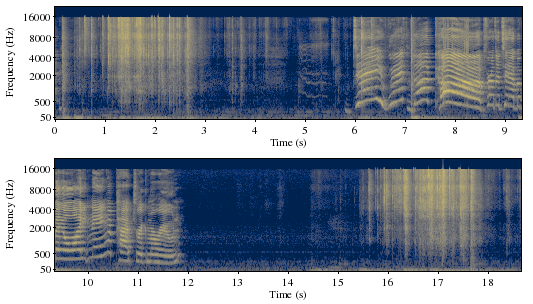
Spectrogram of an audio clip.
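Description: A plastic wrapper crinkles and tears as it is pulled open.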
